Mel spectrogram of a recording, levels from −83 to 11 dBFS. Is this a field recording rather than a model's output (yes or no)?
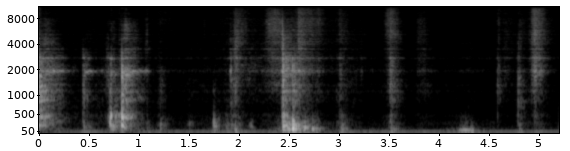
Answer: no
